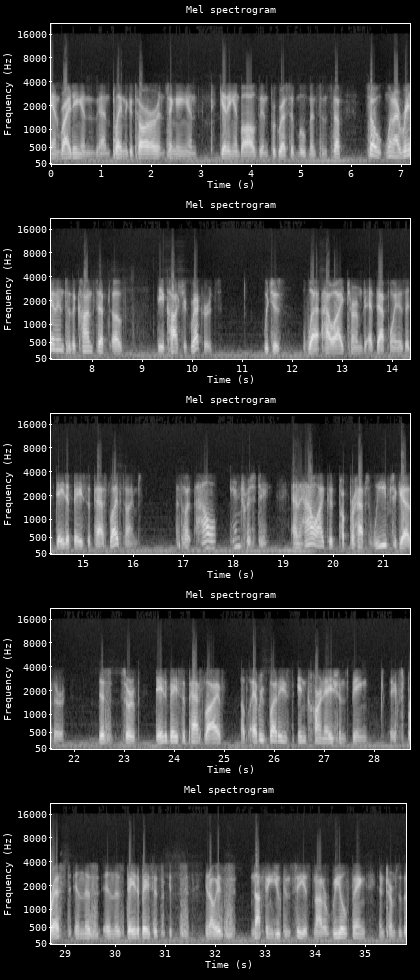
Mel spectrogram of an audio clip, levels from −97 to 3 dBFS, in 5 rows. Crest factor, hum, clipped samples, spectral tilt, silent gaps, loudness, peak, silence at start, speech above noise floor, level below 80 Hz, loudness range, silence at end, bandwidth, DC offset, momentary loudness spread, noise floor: 16 dB; 60 Hz at -50 dBFS; under 0.1%; -6 dB/octave; none; -17 LUFS; -2 dBFS; 0 s; 25 dB; -50 dBFS; 3 LU; 0 s; 15 kHz; under 0.1%; 14 LU; -42 dBFS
